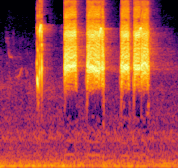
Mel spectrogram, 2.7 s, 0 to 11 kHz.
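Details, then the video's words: Kala teetar, a Pakistani black francolin, calling in the wild for a hunting lure recording: a short rasping note, then four loud scratchy bursts, two paired near the end, with silence around them. "Real Kala Teetar Sound 2026 | Best Teetar Voice for Hunting | Original Bird Call"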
